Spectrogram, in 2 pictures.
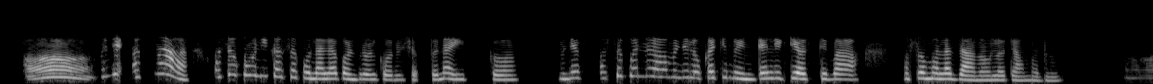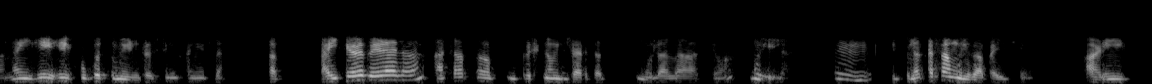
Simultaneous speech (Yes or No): No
